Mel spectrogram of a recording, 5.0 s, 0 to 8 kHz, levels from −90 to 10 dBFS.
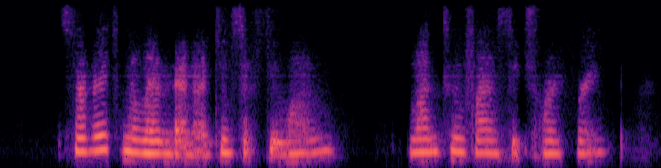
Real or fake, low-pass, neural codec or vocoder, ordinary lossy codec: fake; 7.2 kHz; codec, 44.1 kHz, 0.9 kbps, DAC; Opus, 32 kbps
